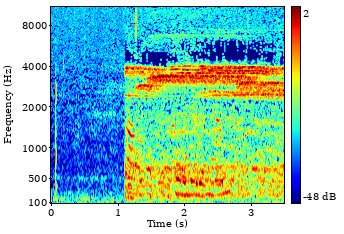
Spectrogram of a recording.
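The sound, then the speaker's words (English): A protest crowd in France erupts into loud, shrill whistling about a second in, as a regional prefect walks in with riot police. The whistling is a piercing, high-pitched blast that holds steady to the end, with a murmur of voices beneath it. “Here's a lot of whistling.”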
